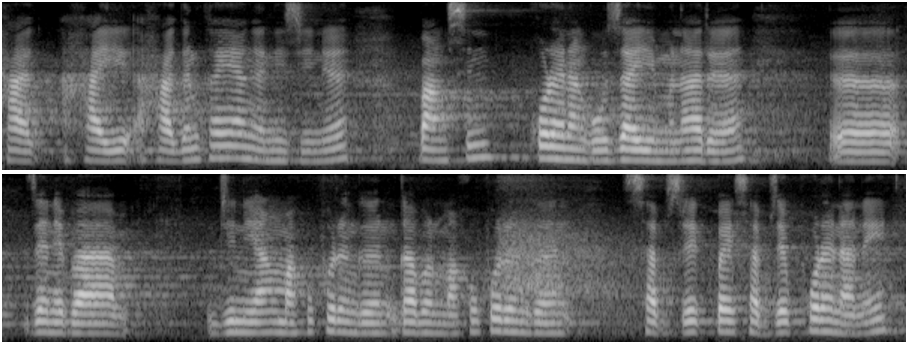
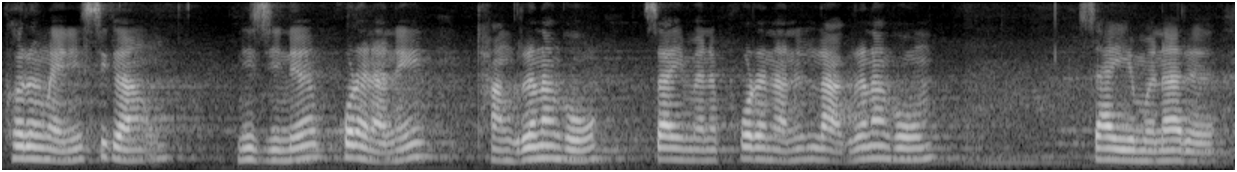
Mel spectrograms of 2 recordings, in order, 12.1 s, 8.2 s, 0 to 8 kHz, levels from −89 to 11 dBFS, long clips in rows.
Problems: constant background noise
